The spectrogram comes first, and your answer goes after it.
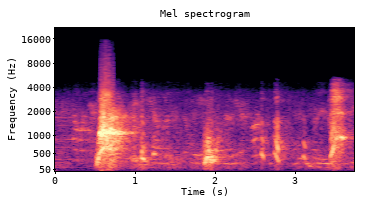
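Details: A Lhasa Apso, angry at seeing his own picture on a cabinet, gives one sharp, loud bark, followed by softer sounds and a person talking.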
